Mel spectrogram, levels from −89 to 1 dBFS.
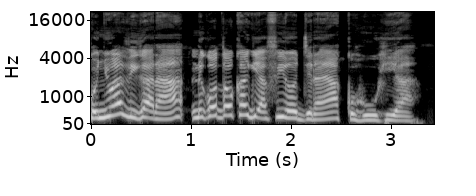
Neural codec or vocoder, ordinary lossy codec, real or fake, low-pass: none; none; real; none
